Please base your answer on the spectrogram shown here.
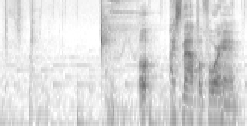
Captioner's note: snaps fingers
